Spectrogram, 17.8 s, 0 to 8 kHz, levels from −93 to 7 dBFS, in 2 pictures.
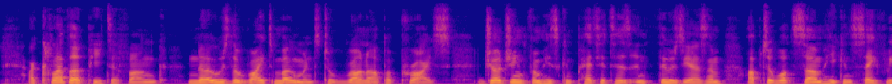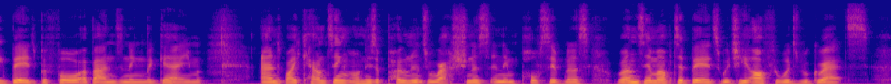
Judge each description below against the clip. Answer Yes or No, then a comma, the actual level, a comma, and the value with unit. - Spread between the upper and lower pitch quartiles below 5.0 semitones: No, wide, 5.4 semitones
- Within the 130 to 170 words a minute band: Yes, average, 160 wpm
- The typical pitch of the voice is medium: Yes, medium, 145 Hz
